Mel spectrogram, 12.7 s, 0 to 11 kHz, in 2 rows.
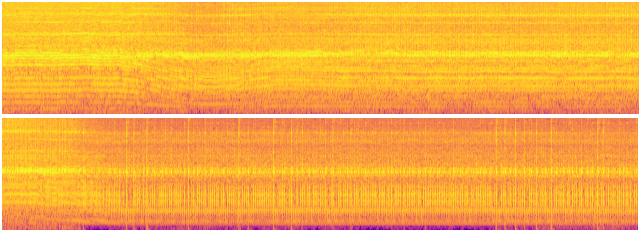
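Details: New OS 40 FSR model engine, second tank during break-in: a high-pitched scream at very high rpm dips briefly near two seconds, then climbs. The high- and low-speed needles still need setting.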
